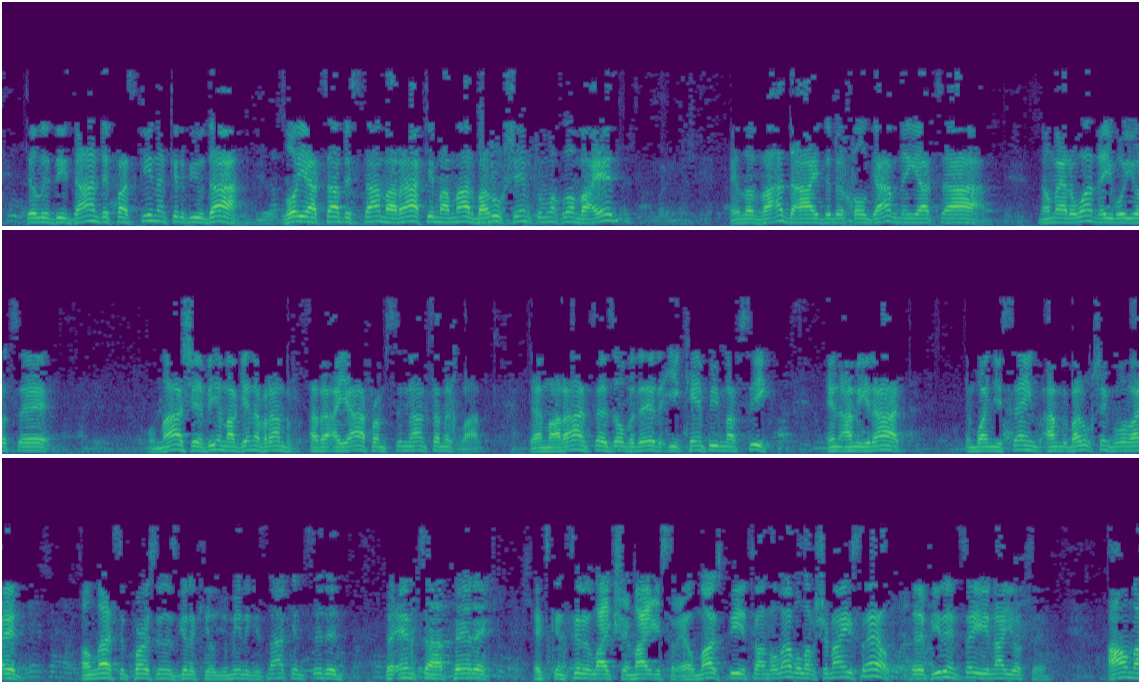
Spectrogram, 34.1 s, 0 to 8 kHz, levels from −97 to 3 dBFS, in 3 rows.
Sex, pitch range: male, 140-170 Hz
